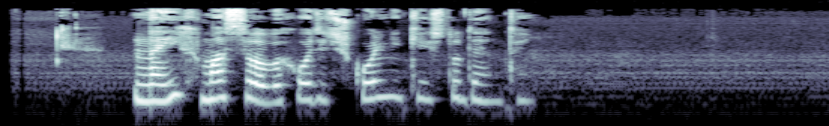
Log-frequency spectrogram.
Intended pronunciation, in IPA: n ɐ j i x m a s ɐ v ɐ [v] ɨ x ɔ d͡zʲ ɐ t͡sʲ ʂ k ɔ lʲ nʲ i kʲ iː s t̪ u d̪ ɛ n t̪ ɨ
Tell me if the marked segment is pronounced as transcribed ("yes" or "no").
yes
